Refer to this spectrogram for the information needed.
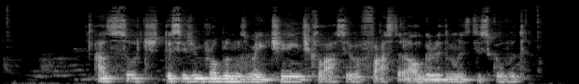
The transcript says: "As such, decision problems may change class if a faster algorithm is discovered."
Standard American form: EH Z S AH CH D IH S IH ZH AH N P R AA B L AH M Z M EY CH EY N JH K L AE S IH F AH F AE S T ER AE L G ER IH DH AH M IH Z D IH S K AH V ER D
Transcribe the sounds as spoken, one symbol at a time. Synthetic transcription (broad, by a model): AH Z S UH CH D IH S IH ZH AH N P R AA B L AH M Z M EY CH EY N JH K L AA S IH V AH F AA S T ER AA L G ER IH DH AH M IH Z D IH S K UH V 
